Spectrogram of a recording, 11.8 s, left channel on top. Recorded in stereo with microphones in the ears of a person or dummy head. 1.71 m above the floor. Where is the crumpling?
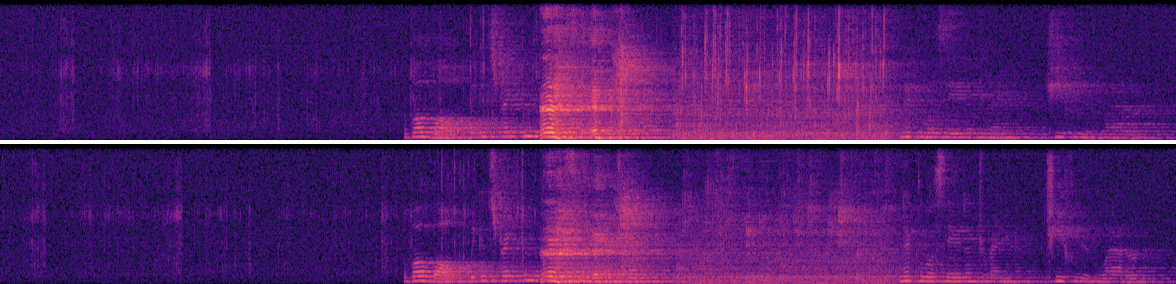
No crumpling in this recording.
